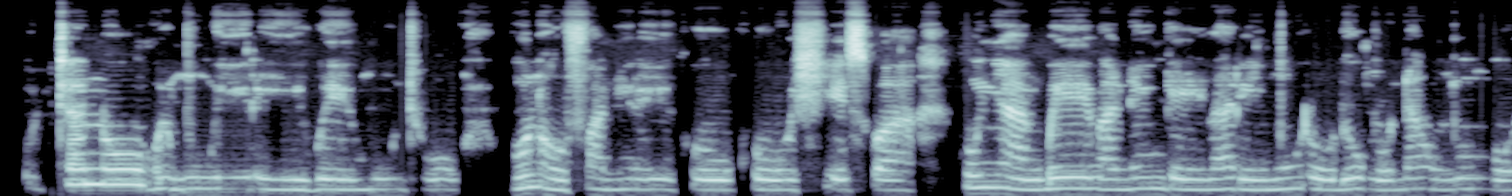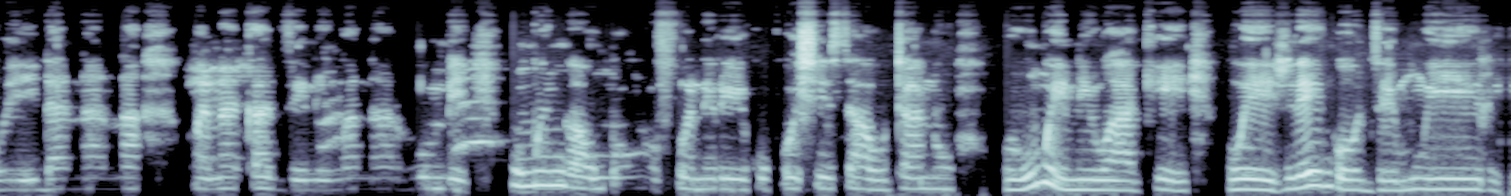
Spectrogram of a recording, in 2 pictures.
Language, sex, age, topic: Ndau, female, 25-35, health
